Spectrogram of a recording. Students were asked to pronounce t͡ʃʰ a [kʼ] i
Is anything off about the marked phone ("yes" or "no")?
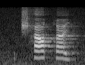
yes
